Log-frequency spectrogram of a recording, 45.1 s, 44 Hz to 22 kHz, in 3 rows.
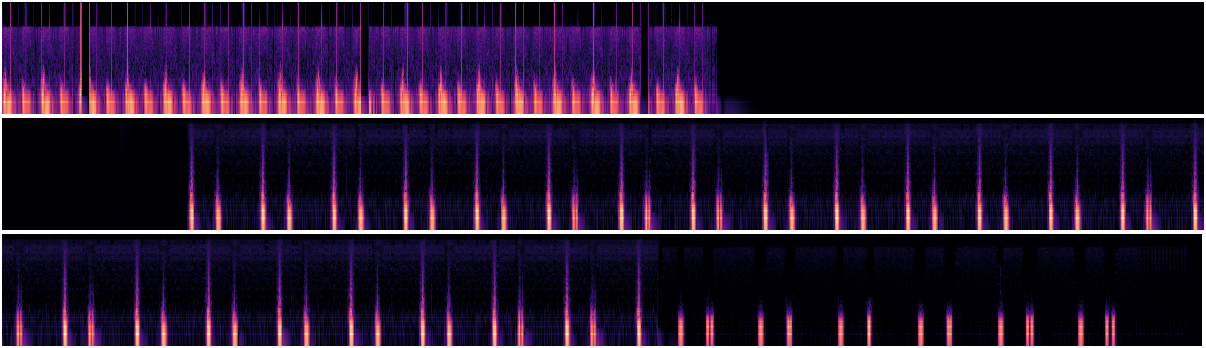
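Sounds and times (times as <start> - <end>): heartbeat through stethoscope: 0.0 - 9.0, 17.6 - 24.7, 35.3 - 44.0.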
